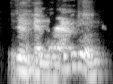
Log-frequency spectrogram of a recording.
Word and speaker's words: Tugendhat: Is it Tugel? How do you say his name? The ex-army guy? Oh yeah, Tugendhat.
